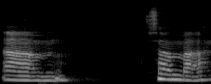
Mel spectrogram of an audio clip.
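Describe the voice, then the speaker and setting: A woman's voice: medium pitch, fairly even intonation, extremely slow, sharp tone, clear, resonant tone. A 24-year-old woman from Denmark with a Danish accent, whose first language is Danish, talking openly and laughing easily as a podcast guest. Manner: candid and open, laughs easily. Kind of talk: casual chat.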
